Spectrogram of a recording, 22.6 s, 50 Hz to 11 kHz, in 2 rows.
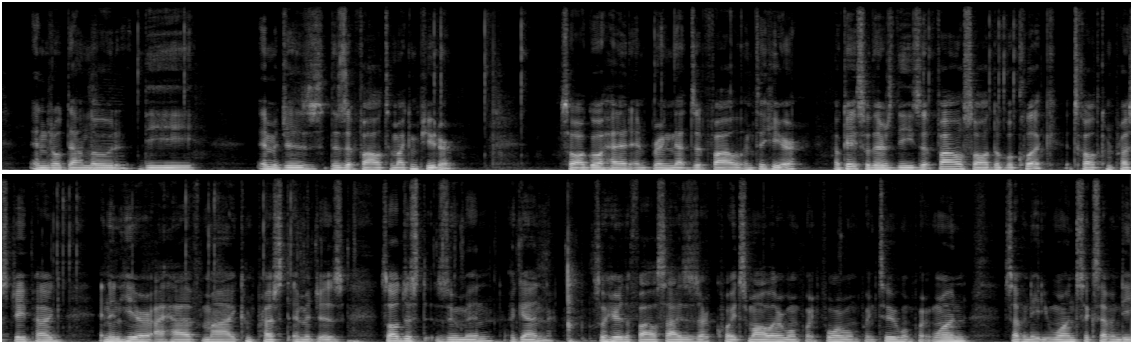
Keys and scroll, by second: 16.2 shift+super+z.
